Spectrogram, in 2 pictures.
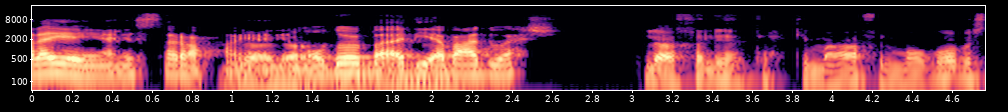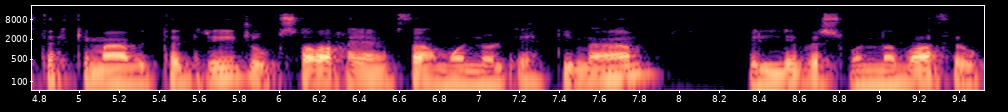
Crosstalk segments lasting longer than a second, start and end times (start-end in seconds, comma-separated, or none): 0.9-2.2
